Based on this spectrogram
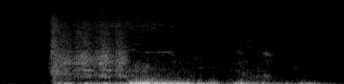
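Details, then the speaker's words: Vauxhall Zafira GSI (Z20LET) sat unused for 7 years, first start attempt: catches after cranking, then stumbles and shakes unevenly, never settling, and dies; something sounds like it's pushing somewhere. Rough running, cause unconfirmed; fresh petrol to be fetched. "Oh, she's a dog, man. Wow. Right, something sounds like it's pushing somewhere."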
